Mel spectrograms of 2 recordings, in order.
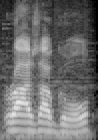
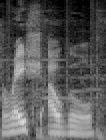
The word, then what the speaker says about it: Ra's al Ghul: He actually voiced Ra's al Ghul in the Batman Begins video game.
